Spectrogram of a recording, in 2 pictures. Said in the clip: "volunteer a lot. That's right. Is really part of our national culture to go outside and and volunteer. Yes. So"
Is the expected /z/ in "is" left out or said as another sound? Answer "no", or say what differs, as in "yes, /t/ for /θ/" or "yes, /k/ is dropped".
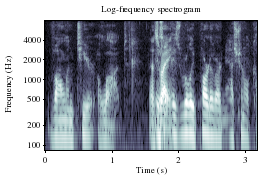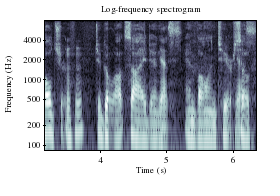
no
